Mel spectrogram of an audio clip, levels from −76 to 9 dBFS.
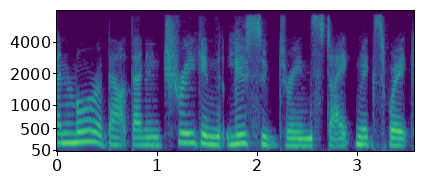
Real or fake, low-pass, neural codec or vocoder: fake; 7.2 kHz; codec, 16 kHz, 0.5 kbps, X-Codec, HuBERT features, trained on general audio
